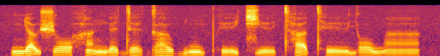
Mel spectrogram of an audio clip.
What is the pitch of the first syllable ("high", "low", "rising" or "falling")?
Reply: falling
